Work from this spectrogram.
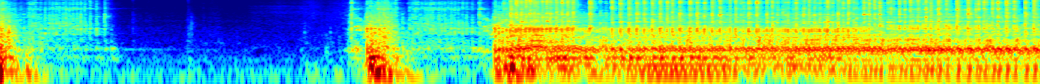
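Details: Makita top-handle climbing chainsaw, two-stroke petrol, first start after replacing broken-down primary ignition coil: a pull, short gap, then it catches and settles into a steady even buzz; now runs properly.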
